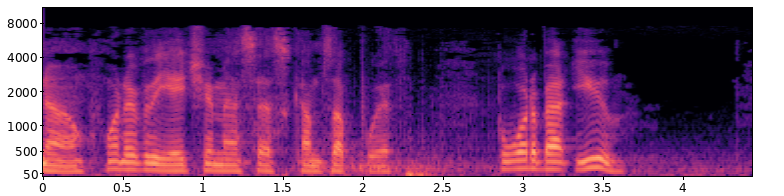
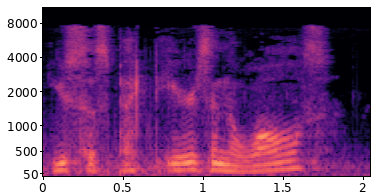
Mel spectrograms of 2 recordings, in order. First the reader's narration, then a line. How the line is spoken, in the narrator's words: Rajira whispered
